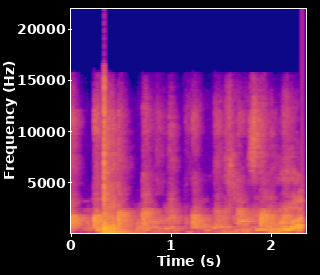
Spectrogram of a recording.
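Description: A single loud thump on a wooden table about a third of a second in, then clapping and tapping with voices in a small room.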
